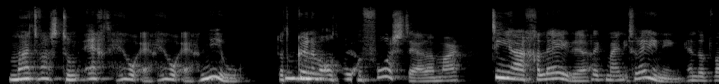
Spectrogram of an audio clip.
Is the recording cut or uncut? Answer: cut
